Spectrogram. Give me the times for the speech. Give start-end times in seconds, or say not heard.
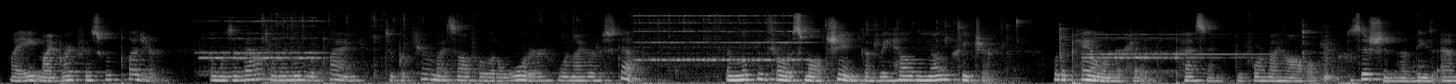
0.0-14.5.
